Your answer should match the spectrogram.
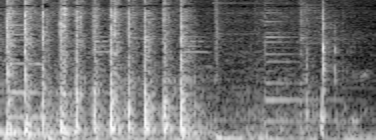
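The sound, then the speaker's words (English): A paintbrush, washed in odorless thinner, being beaten to shake off the thinner: a fast, steady burst of about ten sharp, loud thwacks in the first second, then quieter scattered knocks trailing off. “We wash our brushes with odorless thinner, shake them off, and just beat the devil out of them.”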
